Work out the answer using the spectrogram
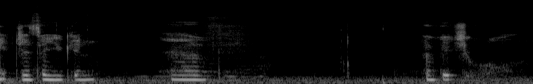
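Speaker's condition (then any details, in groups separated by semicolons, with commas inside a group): Cerebral palsy; uses a wheelchair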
